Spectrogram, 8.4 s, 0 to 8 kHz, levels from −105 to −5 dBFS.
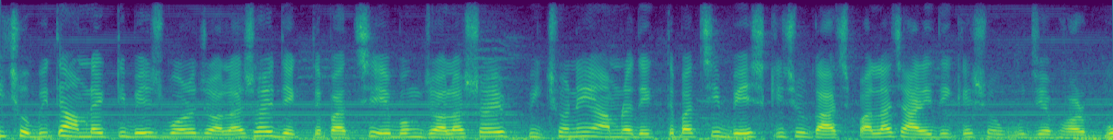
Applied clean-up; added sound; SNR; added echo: none; Bowed string instrument; 18 dB; none.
